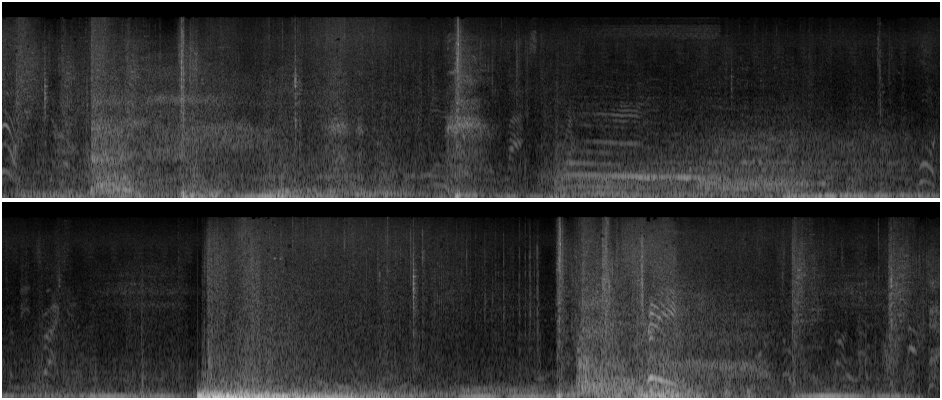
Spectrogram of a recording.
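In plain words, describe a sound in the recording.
A bow twangs as arrows are loosed.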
